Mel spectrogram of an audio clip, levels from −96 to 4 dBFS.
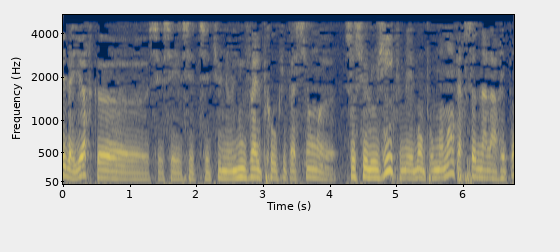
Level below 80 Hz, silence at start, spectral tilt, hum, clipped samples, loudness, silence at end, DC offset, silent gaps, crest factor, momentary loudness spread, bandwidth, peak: -46 dBFS; 0 s; -8.5 dB/octave; none; under 0.1%; -22 LUFS; 0 s; under 0.1%; none; 16 dB; 9 LU; 5 kHz; -6 dBFS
